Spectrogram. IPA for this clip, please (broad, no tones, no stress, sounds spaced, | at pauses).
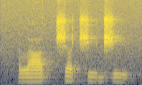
l a d t͡ʃ ʌ t͡ʃ i d͡ʒ i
